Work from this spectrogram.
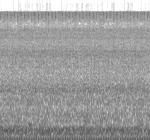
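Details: Warm petrol engine idling smooth and even, a steady low hum with no knocks or misses. This is after repair of an aluminum-contaminated cooling system, running a dish-soap water flush; it sounds healthy.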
